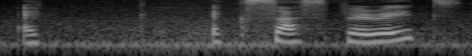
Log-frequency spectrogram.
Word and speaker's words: exasperate: Exasperate. Yeah. You'd pronounce it that way?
